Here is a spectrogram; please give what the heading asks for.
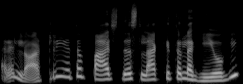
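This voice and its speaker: Woman putting on a scheming older mother-in-law, sugary coaxing, loud outbursts, dry sound. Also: on the high side, very animated, moderate pace, no room sound.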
